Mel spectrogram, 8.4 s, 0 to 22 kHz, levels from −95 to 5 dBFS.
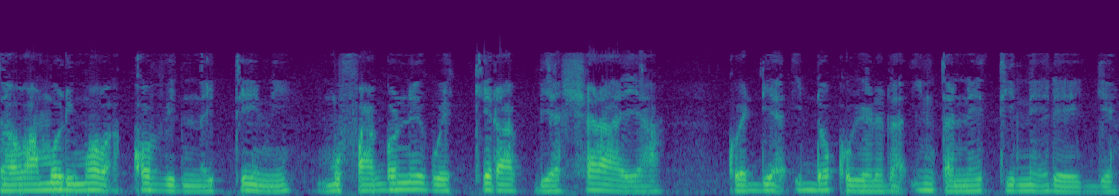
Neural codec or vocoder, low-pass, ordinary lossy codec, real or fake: none; 7.2 kHz; AAC, 32 kbps; real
